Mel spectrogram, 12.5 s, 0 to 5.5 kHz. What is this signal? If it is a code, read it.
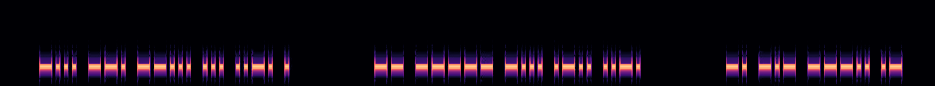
Morse code, heard as a keyed tone, about 22 wpm, 600 Hz. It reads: BG7SFE M0BLF NK8A
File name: Callsigns-22wpm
